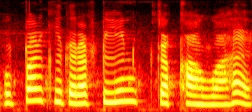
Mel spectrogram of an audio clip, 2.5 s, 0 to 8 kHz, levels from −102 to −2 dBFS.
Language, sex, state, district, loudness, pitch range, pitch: Hindi, female, Uttar Pradesh, Lucknow, -17 LUFS, 240-285 Hz, 250 Hz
